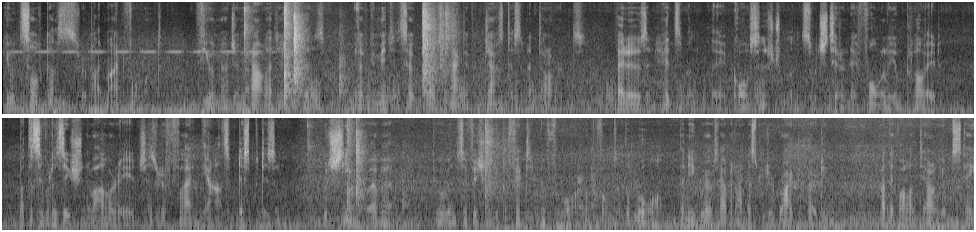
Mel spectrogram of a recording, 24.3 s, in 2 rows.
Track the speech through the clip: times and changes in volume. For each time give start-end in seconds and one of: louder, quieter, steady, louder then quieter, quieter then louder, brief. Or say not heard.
0.0-24.2 steady.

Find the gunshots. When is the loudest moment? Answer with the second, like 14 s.
4 s.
